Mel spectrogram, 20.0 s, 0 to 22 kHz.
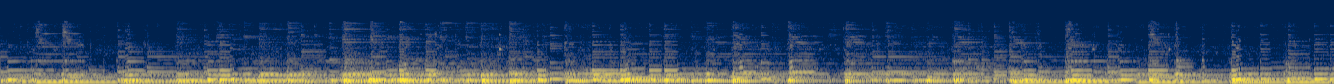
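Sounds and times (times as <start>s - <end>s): guitar plucked and strummed: 0.0s - 20.0s.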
